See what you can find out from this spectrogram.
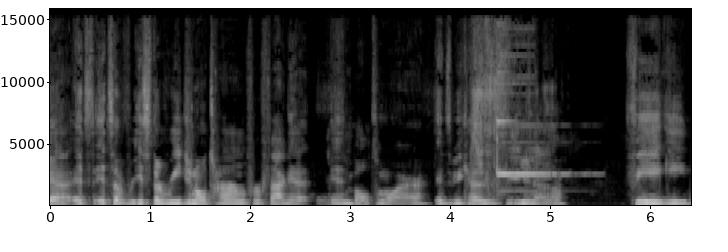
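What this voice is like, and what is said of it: Usual voice. Nothing is said of it.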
